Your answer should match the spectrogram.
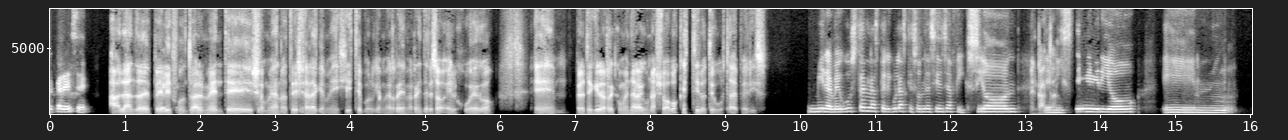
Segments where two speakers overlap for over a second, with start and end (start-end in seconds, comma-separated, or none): none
